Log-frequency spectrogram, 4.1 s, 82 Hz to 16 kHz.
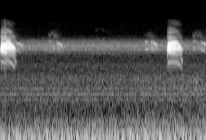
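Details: Two adult Northern royal albatrosses feed a chick on 9 February 2024; two loud harsh squawks about three seconds apart, with faint softer sounds between, over steady hiss.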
